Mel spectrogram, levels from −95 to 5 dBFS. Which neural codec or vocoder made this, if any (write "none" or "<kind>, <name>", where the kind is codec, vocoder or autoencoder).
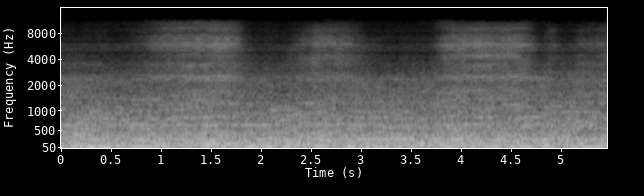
codec, SNAC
